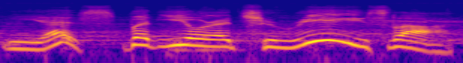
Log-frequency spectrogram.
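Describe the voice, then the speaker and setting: A man voicing a little male possum sidekick in an animated game, daft and eager, with mock-serious drawn-out delivery. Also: high-pitched, over music, heavily acted. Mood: grandly eager. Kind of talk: animated game cutscene acting.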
